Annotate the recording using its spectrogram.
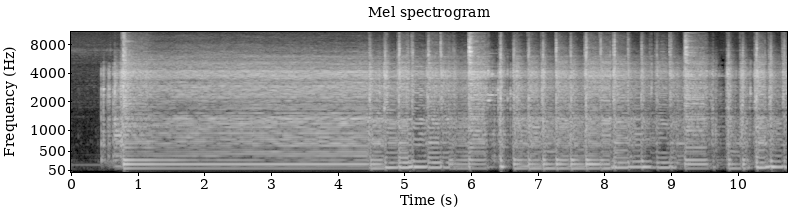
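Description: Homemade cigar-box guitar with a rod piezo under the bridge and a single-coil bass magnetic pickup, both outputs amplified and mixed together. A chord is struck a little under a second in and left to ring for several seconds. It is followed by a rhythmic picked riff.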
